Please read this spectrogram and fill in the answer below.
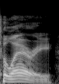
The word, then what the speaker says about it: Tulare: Well, Matt keeps pronouncing it wrong. It's Tulare.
